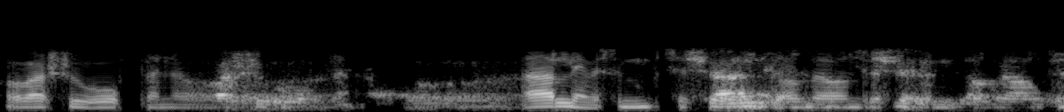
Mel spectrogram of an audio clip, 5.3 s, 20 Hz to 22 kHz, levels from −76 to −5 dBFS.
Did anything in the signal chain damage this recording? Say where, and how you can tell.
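Yes. Echo leak in call processing: from 1.06 to 2.62 s and 3.54 to 5.32 s, a near-full-level copy trails 917 ms behind, likely escaping an echo canceller. Spectrograms show duplicated patterns offset in time.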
